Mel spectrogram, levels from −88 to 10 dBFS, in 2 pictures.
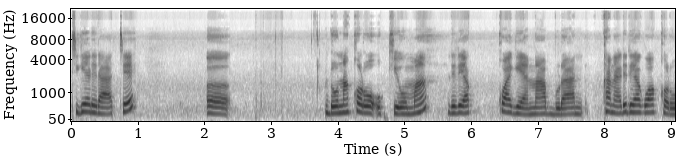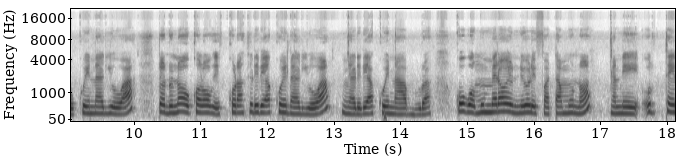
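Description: Nothing in the speech points to a technical fault. What can be heard of the Opus voice compression path is only a light coding texture, which fits a fullband hybrid setting at around 24 kbps, with the top of the band kept.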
